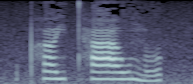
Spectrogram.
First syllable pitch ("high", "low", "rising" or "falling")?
high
